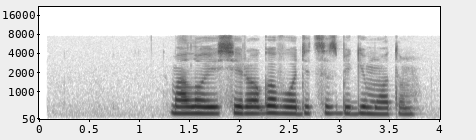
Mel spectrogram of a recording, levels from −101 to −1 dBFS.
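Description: No technical faults can be heard anywhere in the recording. The speech continues from beginning to end without any audible interruption or disturbance.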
